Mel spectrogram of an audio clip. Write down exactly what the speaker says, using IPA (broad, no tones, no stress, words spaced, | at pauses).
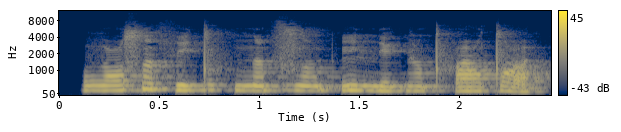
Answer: βɔsˤə̃ θi detˤnɐ̃θ zˤĩpʼĩ neɡẽtˤ ʔi tˤə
